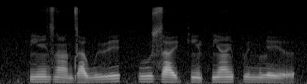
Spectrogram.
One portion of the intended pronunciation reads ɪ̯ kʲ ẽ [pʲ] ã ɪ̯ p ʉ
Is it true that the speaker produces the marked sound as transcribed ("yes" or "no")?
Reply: yes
